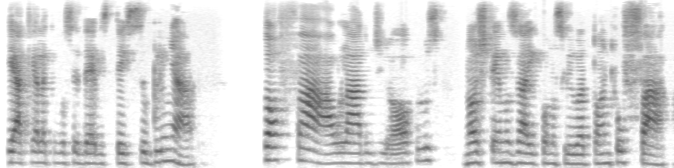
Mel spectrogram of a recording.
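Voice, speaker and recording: A woman teacher with a Brazilian Portuguese accent, giving a patient, methodical online lesson and going through words one by one. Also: fairly low pitch. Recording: dull lo-fi recording.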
